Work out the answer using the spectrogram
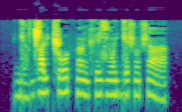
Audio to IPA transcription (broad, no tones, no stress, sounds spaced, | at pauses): ɡʲ a̤ ɖ͡ʐ a j ʈ͡ʂ o θ œ̃ ɡ x e ʑ õ j ɡʲ a ʃ õ ʃ ã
